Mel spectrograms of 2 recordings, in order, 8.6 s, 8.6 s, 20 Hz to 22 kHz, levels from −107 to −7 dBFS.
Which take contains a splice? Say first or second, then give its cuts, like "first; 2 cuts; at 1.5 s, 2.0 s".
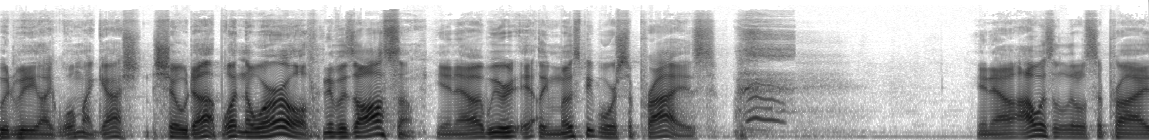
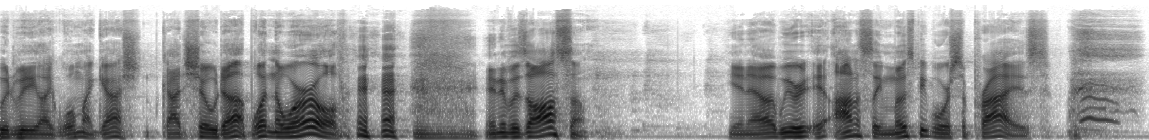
first; 5 cuts; at 1.1 s, 2.4 s, 3.2 s, 4.0 s, 6.0 s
